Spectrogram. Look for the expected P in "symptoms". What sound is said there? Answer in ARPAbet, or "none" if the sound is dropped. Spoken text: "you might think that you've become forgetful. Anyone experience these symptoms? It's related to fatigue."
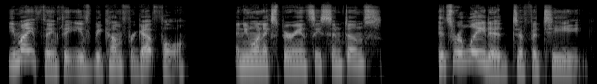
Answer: P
